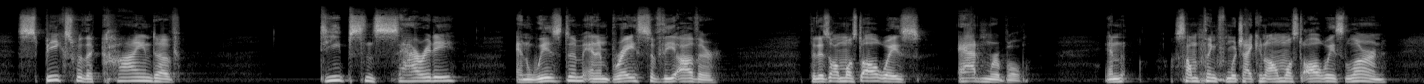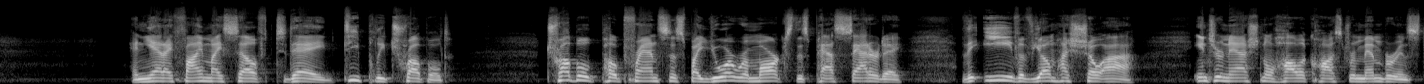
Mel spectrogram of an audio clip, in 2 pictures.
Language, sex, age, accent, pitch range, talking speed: English, male, 40-59, American, 125-160 Hz, 110 wpm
